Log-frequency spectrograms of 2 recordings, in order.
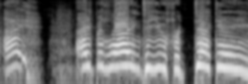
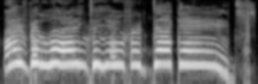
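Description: First: Loud, high and slow; to someone hard of hearing. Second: Very slow, loud and high; to someone hard of hearing. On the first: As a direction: project every word slowly. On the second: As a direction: stretch each word out loudly. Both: Pretend. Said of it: "Could you speak up, please?".

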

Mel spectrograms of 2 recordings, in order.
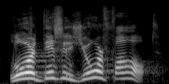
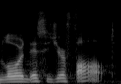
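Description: First: Loud, high, hurling the blame; angry accusation. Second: Softly reproachful, low and subdued; Mary and Martha complain quietly to Jesus, a hushed lament; quiet complaint. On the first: Martha to Jesus after her brother's death, loud accusing outburst. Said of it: "Martha came out and attacked him". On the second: Martha to Jesus, hushed blaming complaint. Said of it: "they both complained to him". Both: A narrator's reading.

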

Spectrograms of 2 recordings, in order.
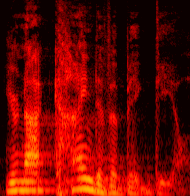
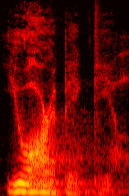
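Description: First: Said in the usual way. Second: Whispered, faster, "You are a big deal" as a secret truth; intimate whisper. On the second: Shown as a demonstration. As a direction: breathe it to them like a confession.

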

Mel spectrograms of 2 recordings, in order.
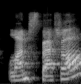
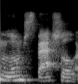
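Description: First: "special" in a put-on American accent. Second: Said in the usual way. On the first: Shown as a demonstration. Speaker comparing how she orders, "lunch special" in mock American. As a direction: say "lunch special" like a Valley Girl. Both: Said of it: "they don't sound that different".

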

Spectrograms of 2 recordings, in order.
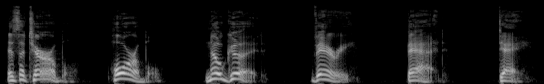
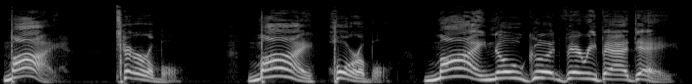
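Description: First: A pause after each of "terrible, horrible, no good, very bad day"; deliberate pauses. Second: Each "My" drawn out and leaned on hard; stress on MY. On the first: Pastor asking congregation about their Sunday, "terrible, horrible, no good, very bad day" in separate pieces. Poses the question, word by word. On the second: Pastor exposing his self-focus to congregation, heavy drawn-out stress on "My". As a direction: hit every "my" in "My terrible, my horrible, my no good", stretched with emphasis. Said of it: "The emphasis was on me". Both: Shown as a demonstration.

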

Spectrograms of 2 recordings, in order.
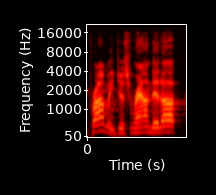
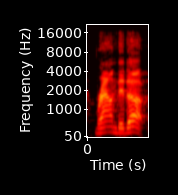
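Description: First: Said in the usual way. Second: "up" punched louder at the end; stress on UP. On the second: Shown as a demonstration. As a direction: lean hard on "up" with a grin. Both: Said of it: "Emphasis on up".

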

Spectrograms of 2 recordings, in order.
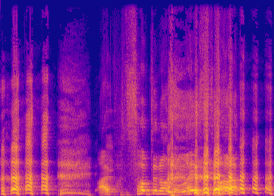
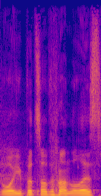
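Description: First: High, loud, slow laughing mockery. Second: Fast mock quote of a friend. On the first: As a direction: squeal it through laughter. Laughing mock of himself. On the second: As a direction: quote your friend quickly and teasingly. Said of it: "And then you're just like".

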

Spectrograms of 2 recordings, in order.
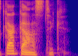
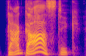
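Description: First: Said in the usual way. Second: "Gar garstig" repeated, amused and a bit louder; amused questioning. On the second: Real, not acted. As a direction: savour "Gar garstig" with a wry grin. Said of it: "Sehr schön".

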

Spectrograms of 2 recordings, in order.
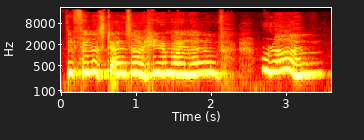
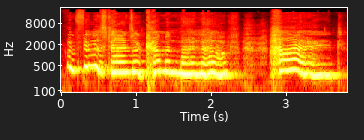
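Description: First: Very high, held falsetto wail of warning; Delilah's false alarm. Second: Very high, held falsetto warning call; Delilah's cry. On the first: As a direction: cry out the alarm as Delilah, far above your own voice. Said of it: "raised her voice with wails and tears". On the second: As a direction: cry out to wake him as Delilah, far above your own voice. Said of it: "and then she cried". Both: A narrator's reading.

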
